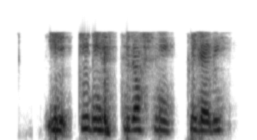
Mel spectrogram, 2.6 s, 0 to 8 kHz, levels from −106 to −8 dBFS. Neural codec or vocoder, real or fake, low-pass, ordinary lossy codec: codec, 44.1 kHz, 1.7 kbps, Pupu-Codec; fake; 7.2 kHz; AAC, 16 kbps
